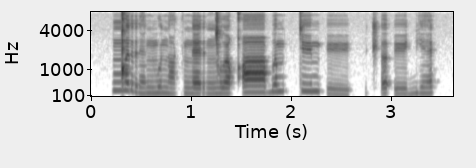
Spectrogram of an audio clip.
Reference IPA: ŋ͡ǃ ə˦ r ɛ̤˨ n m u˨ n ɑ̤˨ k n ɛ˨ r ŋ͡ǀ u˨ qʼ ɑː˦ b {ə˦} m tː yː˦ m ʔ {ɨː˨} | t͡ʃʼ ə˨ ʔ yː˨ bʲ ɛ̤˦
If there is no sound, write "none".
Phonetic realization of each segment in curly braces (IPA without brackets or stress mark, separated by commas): ə˦, yː˨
